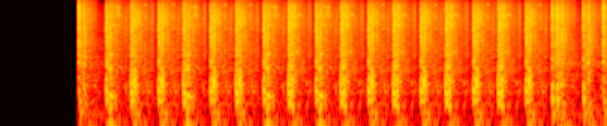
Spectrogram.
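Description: Boots thud in quick, steady footsteps.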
